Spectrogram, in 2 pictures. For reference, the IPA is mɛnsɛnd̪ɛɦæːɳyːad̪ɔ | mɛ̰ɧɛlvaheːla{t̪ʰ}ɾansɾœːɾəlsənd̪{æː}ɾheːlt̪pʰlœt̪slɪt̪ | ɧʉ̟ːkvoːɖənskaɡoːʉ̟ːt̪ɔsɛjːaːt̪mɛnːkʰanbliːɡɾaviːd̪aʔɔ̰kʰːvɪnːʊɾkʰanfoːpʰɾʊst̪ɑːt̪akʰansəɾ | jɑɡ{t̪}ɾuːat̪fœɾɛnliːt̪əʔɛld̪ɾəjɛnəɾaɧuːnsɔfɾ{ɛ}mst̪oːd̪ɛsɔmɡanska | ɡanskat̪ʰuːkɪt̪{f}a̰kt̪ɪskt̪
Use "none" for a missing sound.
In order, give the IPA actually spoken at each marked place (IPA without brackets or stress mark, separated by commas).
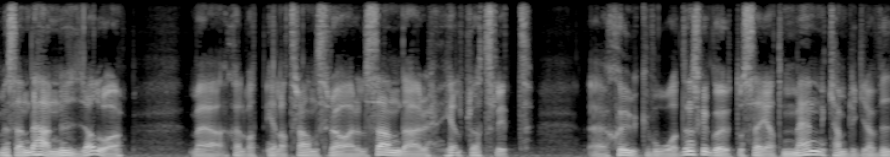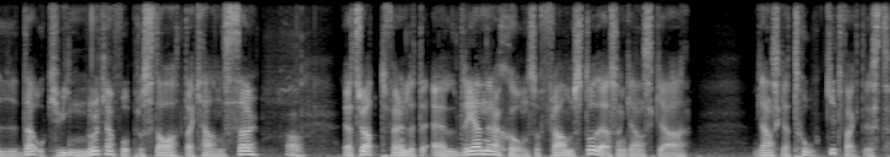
t̪ʰ, æ, t̪ʰ, a, f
